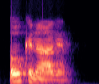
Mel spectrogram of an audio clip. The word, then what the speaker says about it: Okanagan: So, is it Okanagan? Did I say it right? – Okanagan.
